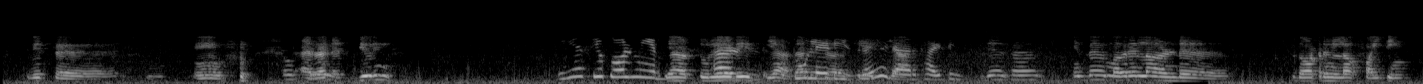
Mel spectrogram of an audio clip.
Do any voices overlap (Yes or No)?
Yes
